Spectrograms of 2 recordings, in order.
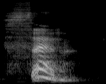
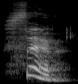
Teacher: The whole syllable is high and short because the king of that syllable is really the letter sa.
